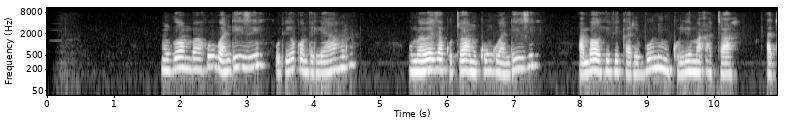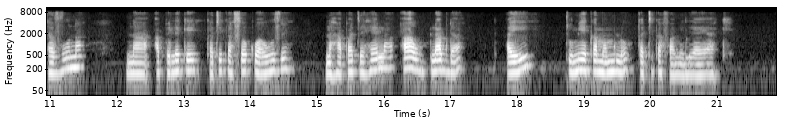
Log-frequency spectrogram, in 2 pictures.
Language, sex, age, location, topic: Swahili, female, 25-35, Kisii, agriculture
